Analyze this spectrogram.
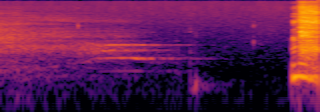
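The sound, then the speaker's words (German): A single drawn-out meow from Milo, a tomcat, fairly soft, its pitch sliding down as it fades, followed by a short pause, a faint knock and an abrupt loud burst of noise at the end. “Habt ihr das gehört? Das ist der Kater.”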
